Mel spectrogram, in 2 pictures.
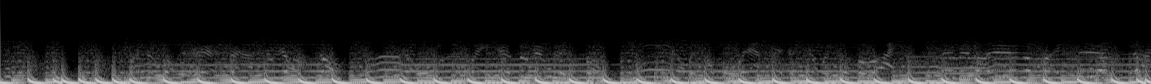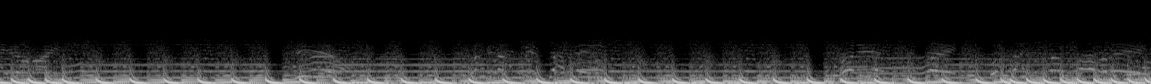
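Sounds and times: electronic dance music: 0.0 - 23.0.

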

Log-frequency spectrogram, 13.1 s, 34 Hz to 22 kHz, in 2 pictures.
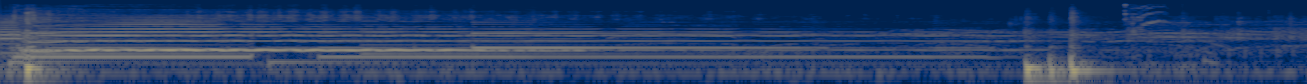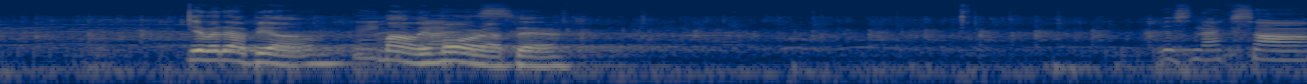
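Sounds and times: band chord with trumpet: 0.0 - 5.6.

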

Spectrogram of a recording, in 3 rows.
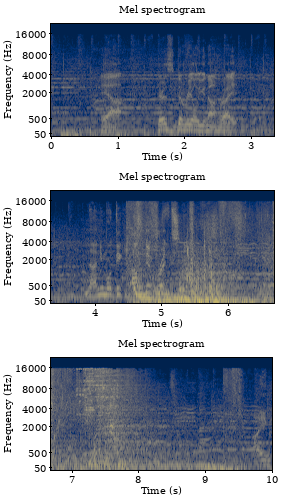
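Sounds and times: dramatic music: 1.3 - 10.0.

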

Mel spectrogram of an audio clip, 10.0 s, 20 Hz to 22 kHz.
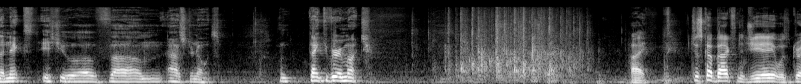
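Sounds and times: audience applauding: 5.4 - 7.5.

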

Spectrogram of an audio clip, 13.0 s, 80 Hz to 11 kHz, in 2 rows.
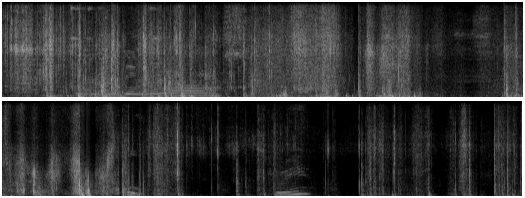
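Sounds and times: toys rummaged in plastic bin: 0.0 - 13.0.

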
